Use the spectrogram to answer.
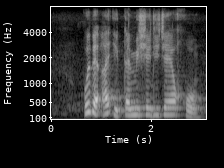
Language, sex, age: Northern Sotho, male, 24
